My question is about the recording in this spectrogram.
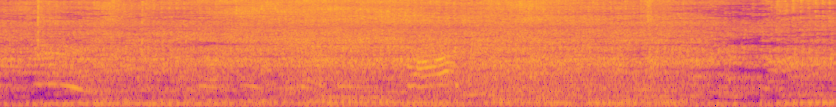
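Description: A motor vehicle engine running steadily, with people's voices in the background.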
